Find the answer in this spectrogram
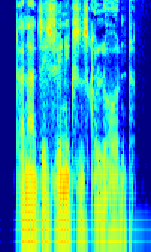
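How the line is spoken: Murmured. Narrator (German): murmelte Oma Wetterwachs

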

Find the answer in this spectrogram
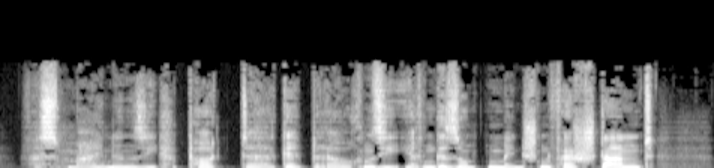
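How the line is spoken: Hissing. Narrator (German): fauchte Professor McGonagall

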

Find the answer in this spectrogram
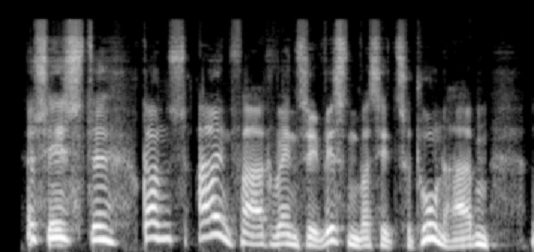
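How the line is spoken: Loud voice. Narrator (German): sagte Lockhart mit lauter Stimme zu Hagrid

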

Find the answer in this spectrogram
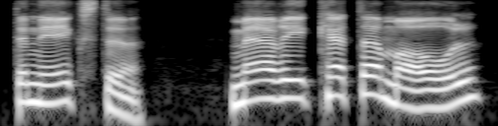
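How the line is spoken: Calling out. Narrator (German): rief Umbridge

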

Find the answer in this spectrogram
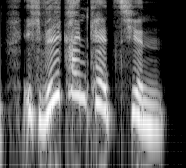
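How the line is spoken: Shouted. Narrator (German): schrie die Frau Heimchen

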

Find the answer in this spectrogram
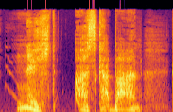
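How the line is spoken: Croaking. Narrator (German): krächzte Hagrid

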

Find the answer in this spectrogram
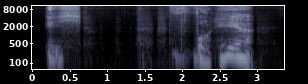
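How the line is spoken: Croaking. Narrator (German): krächzte Ollivander

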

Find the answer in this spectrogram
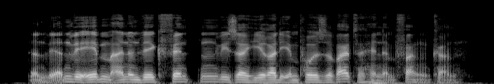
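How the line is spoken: Rough forced-out words. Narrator (German): stieß er rau hervor

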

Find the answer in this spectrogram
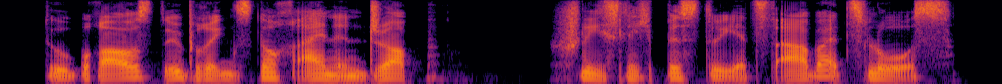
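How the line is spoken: Quiet mocking vampire. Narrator (German): spottete der Vampir leise

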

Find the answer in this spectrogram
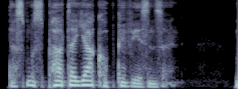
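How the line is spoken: Pale, shaken murmur. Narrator (German): murmelte Simplicity mit blasser Miene

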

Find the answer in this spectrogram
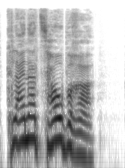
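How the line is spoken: Calling out. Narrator (German): rief er

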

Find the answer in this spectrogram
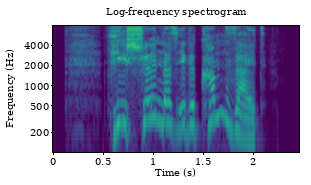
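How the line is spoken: Calling, little postman. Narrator (German): ruft der kleine Briefträger

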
